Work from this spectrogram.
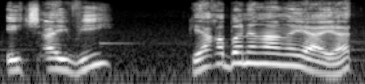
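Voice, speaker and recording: A man's voice: sits high, very animated, a little slow. A man playing a cocky, defensive young womanizer in a Filipino radio drama. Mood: defensive, dismissive. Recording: music bed under the dialogue. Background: music.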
